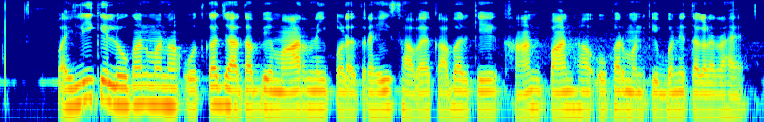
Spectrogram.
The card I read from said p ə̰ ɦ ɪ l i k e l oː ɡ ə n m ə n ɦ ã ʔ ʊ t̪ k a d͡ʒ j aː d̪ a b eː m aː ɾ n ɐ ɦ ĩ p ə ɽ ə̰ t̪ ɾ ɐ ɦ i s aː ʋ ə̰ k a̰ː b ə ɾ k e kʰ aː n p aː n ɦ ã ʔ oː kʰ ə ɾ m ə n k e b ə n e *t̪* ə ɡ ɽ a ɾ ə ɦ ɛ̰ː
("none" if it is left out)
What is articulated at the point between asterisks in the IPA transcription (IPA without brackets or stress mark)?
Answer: t̪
